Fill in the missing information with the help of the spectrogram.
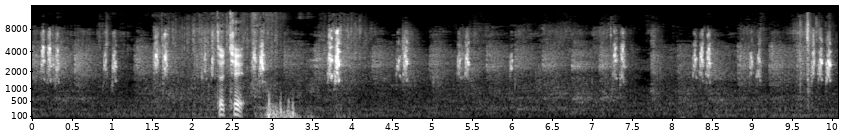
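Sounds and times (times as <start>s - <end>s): bird chirping: 0.0s - 6.2s, 8.2s - 10.0s.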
